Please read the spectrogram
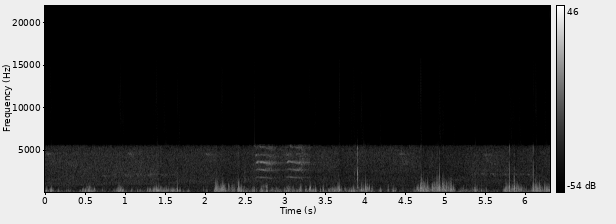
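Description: Irregular low thumping and rumble on the microphone, loud throughout, with two short bird calls about two and a half and three seconds in.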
